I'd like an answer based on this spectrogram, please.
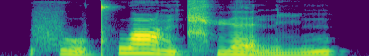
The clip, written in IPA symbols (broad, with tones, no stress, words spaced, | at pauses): fṵ˨˩t̪ʰwɑ˥˩ŋt͡ɕʰɥɛ̰˨˩n i˧˥ŋ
